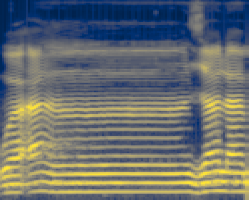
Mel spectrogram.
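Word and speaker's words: وَأَنزَلَ: Bina wa anzal di sini nun sukun bertemu zai kita baca samar. Wa anzala minasama.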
